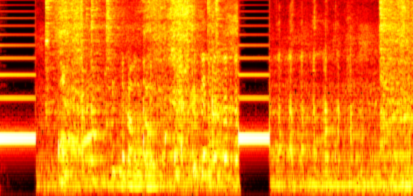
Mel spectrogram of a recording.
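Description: Censor bleep: a steady, high, flat beep about half a second long that completely replaces the audio, heard twice, at the start and again about three and a half seconds later, over people talking.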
